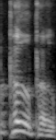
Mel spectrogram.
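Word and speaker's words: pupu: Do gay people, if they go to a Chinese restaurant, do they have a poo-poo platter? Have a what platter? A poo-poo platter! Oh, yeah. That's spelled P-U-P-U, isn't it, I think?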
